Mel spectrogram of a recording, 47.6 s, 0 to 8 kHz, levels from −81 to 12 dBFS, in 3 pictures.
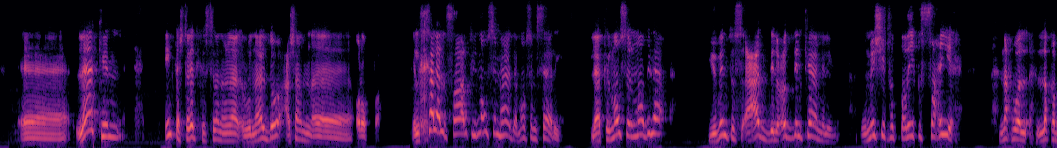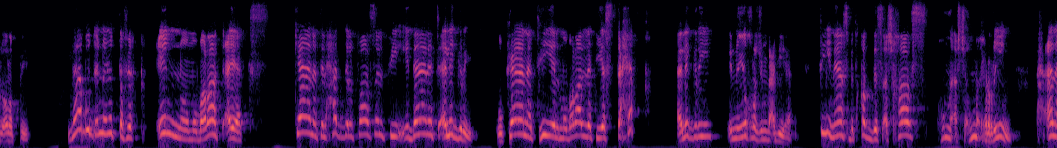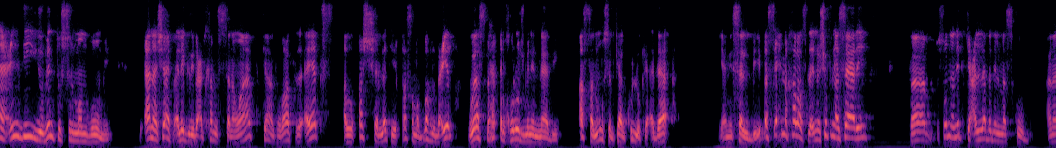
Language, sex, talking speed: Arabic, male, 125 wpm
